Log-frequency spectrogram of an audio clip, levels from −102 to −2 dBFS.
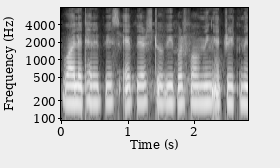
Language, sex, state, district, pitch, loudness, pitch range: English, female, Arunachal Pradesh, Lower Dibang Valley, 180 Hz, -17 LUFS, 175-180 Hz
